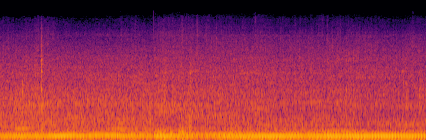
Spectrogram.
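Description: Jeep Wrangler engine running at low, steady revs as it crawls down a rock ledge, a steady low hum with a slight change in tone about two seconds in.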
